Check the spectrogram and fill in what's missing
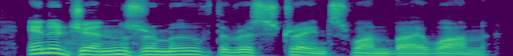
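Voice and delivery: plain reading voice

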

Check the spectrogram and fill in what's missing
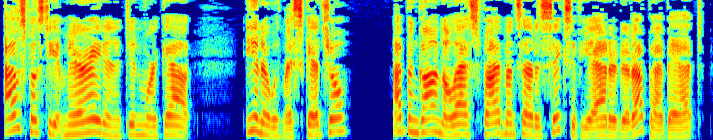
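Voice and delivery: put-on insecure young woman. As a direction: rush it out insecurely. Lucy voiced, acting insecure.

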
